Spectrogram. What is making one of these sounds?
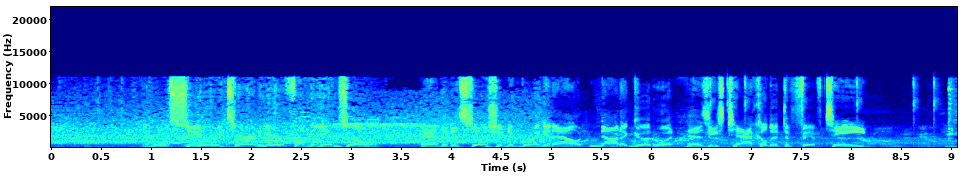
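A stadium crowd roars and cheers.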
